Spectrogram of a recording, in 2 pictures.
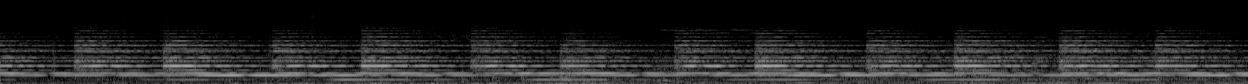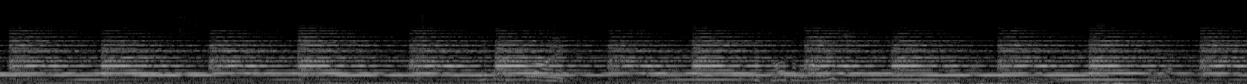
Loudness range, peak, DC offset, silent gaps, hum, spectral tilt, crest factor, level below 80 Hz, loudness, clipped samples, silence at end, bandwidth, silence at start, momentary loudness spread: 1 LU; -18 dBFS; under 0.1%; none; none; -4.5 dB/octave; 14 dB; -54 dBFS; -33 LUFS; under 0.1%; 0 s; 11 kHz; 0 s; 6 LU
